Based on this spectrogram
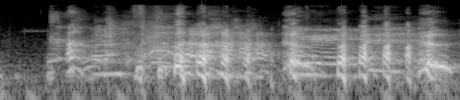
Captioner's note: laughter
